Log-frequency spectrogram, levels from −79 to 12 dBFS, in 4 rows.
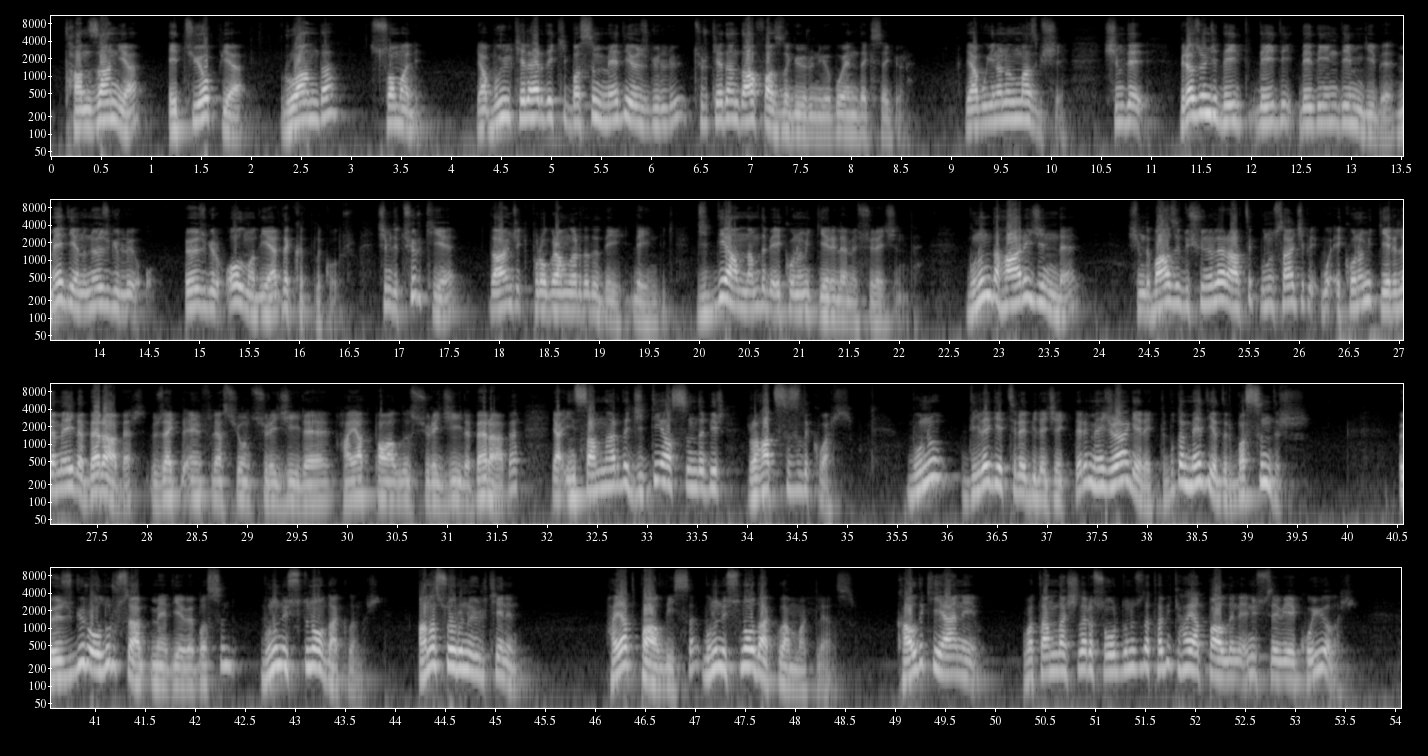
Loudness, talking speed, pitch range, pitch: -15 LUFS, 130 wpm, 115-185 Hz, 150 Hz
